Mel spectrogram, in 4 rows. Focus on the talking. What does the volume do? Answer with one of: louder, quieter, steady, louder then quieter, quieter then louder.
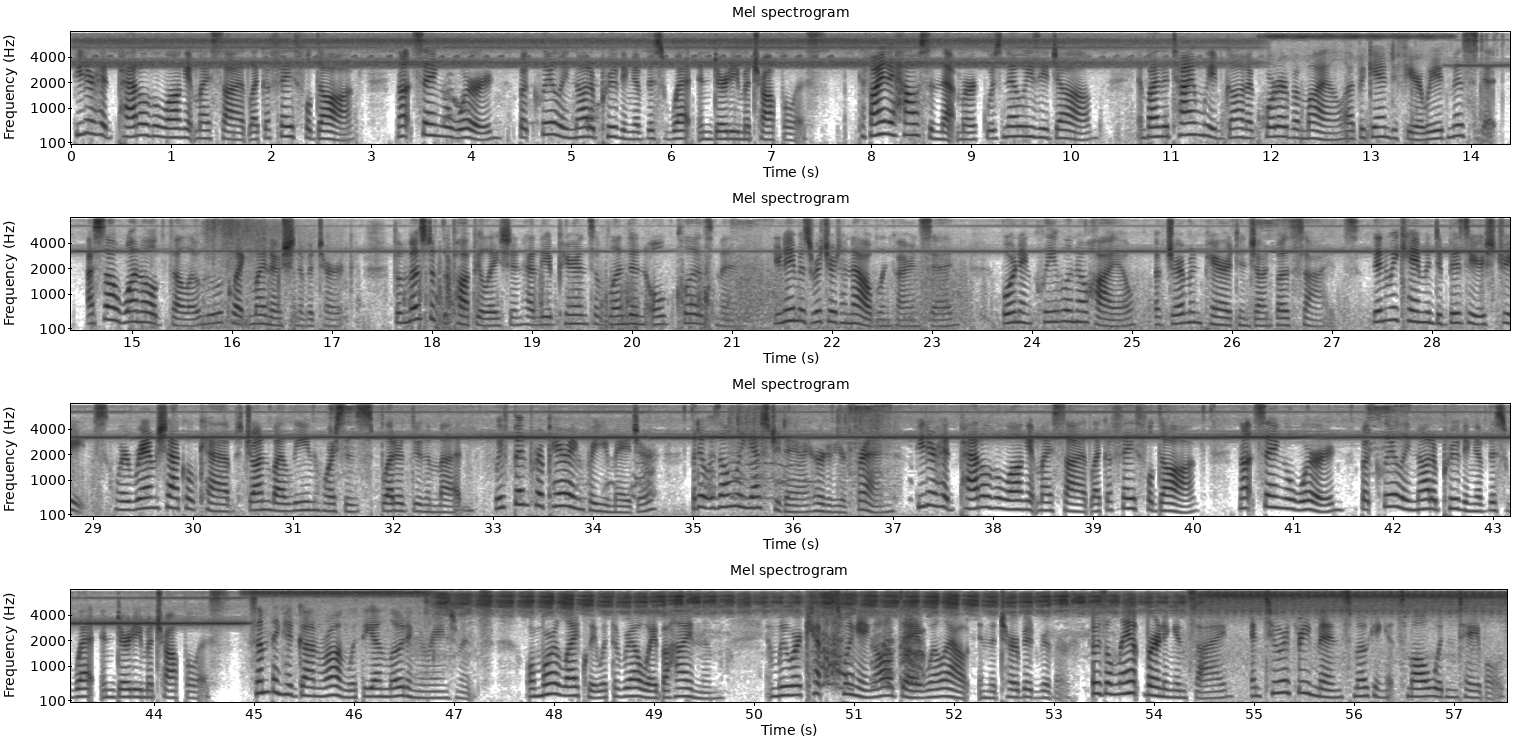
steady.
